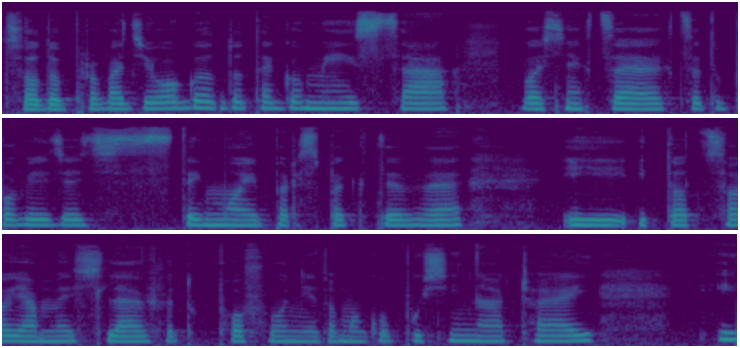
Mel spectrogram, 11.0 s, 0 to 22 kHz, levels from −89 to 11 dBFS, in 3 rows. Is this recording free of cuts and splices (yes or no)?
no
